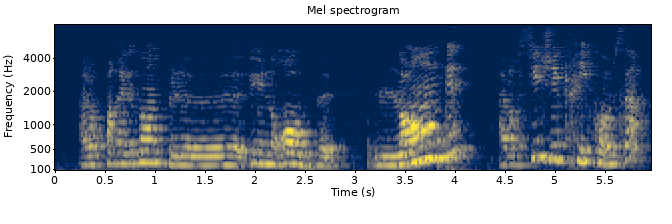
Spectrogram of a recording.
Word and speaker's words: longue: par exemple une robe longue alors si j'écris comme ça ça se prononce l'ange mais je veux une robe qui est longue longue donc je vais ajouter le U avant le E donc mes chers pour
